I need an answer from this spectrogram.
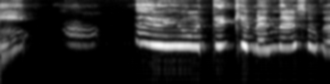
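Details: Pet cat indoors, scolding its owner whenever she sneezes but not when she coughs. Brief faint sounds open the recording, then a drawn-out nasal mew followed by rapid wavering 'eng-eng-eng' complaints in a small room.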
